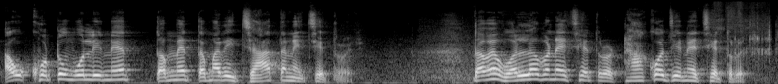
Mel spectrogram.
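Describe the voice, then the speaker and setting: Woman giving a storytelling devotional talk. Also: mid-range voice. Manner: storytelling, acting out dialogue, rhetorical questions. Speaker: satsang speaker. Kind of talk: devotional discourse with anecdotes.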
